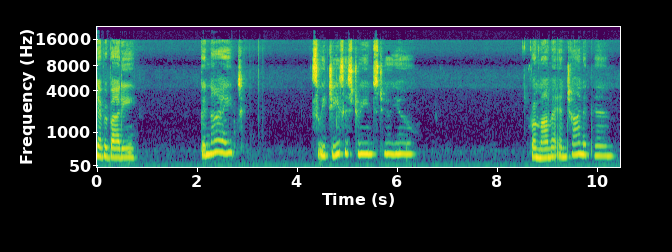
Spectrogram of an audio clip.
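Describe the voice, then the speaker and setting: A woman reading a children's bedtime story aloud as a mother, gently, with casual asides to her small child. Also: high voice, slightly rough. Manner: gentle, motherly baby talk.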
